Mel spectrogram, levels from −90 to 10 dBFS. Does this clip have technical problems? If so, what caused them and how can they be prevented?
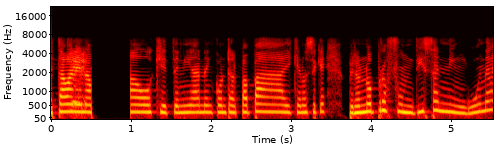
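Yes. At 0.51 s the speech cuts to silence for about 0.49 s, resuming at 0.99 s with "que tenían en contra". This is a playback stall, likely from the player's buffer running dry or its thread being blocked. Larger playback buffers and a higher-priority audio thread prevent it.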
